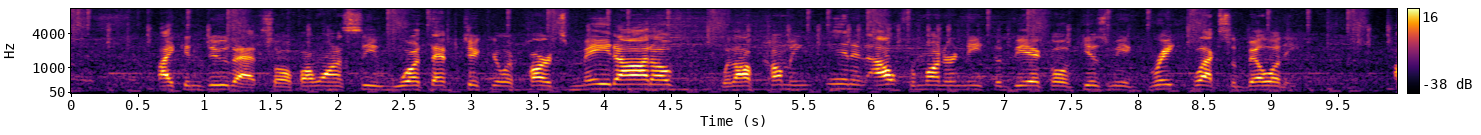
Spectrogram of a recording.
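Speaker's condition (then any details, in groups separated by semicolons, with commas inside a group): No condition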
